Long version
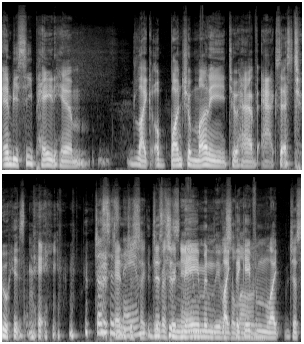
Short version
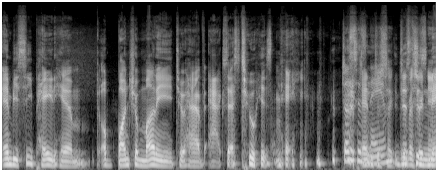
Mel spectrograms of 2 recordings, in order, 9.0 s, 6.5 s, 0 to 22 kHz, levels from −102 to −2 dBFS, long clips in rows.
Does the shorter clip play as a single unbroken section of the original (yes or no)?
no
